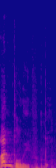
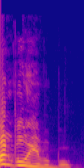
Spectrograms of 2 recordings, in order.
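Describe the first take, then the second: First: Muttered softly in disbelief; under breath. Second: Said in the usual way. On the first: Real, not acted. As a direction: say it to yourself. Can't find the hider.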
